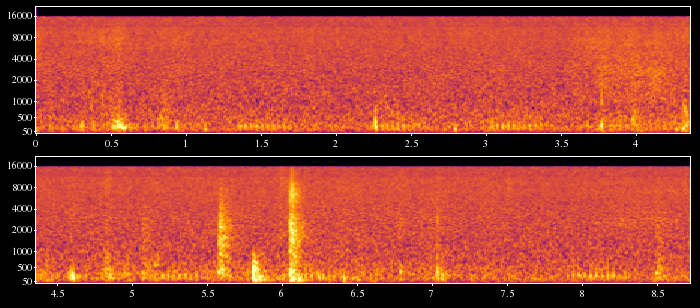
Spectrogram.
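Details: A pet cat purring during play. A low, steady rumbling throb pulses continuously under a hissy background, broken by a few sharp clicks and knocks around the middle.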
